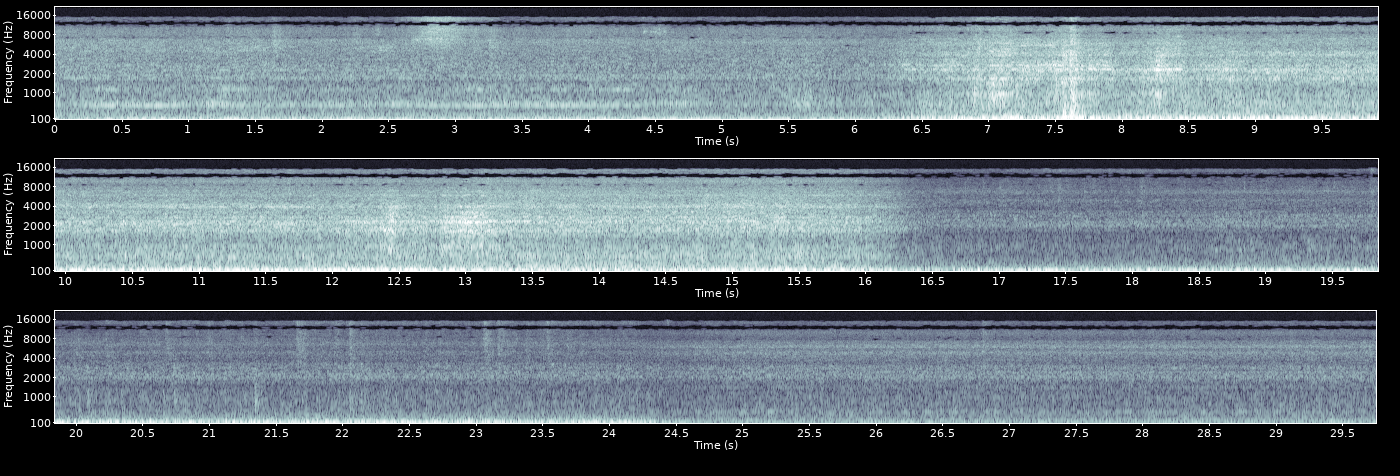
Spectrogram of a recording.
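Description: Intercity train running, heard from inside a passenger carriage: a steady low rumble. About six seconds in it grows louder, with a rushing noise for roughly ten seconds. Near the end it drops suddenly to a much quieter low hum.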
